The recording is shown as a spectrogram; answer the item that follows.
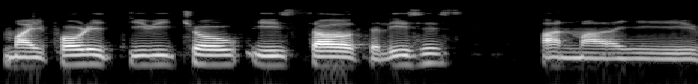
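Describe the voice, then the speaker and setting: A man with a Colombian accent speaks at a medium pitch. His pace is very slow and his intonation fairly even. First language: Spanish. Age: 40s. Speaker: adult English student. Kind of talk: class presentation. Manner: halting, with many hesitations.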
